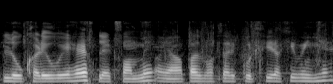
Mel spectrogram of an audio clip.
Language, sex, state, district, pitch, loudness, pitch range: Hindi, male, Madhya Pradesh, Katni, 145 Hz, -20 LUFS, 140-155 Hz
